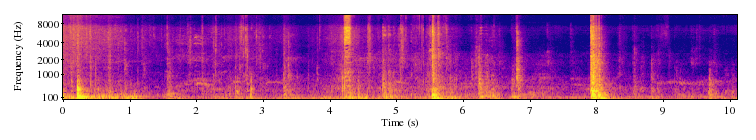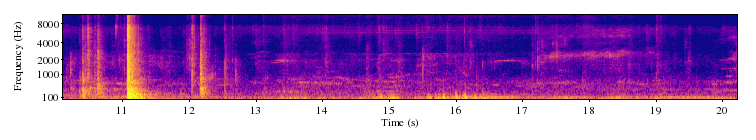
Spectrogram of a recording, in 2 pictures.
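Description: Pickup truck door being handled: a series of sharp clicks and clunks, with the loudest, a door slam, about eleven seconds in.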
